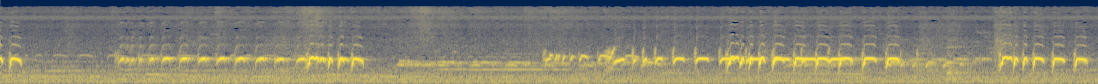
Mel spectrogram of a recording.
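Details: Local zebra dove song, used as a master recording for birds that are molting or slow to sing. Repeated rolling series of rapid, ringing coo notes fill the clip, with brief pauses between runs.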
